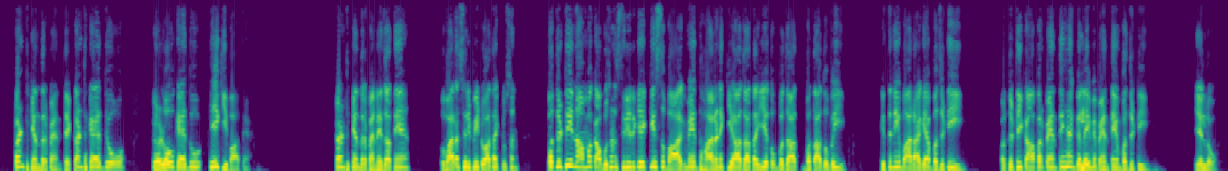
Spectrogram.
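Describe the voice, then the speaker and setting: A man teaching a quiz-style exam prep lesson, firing off questions and urging quick answers. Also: sits high, dry recording, studio quality. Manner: rapid-fire, urging answers fast.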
